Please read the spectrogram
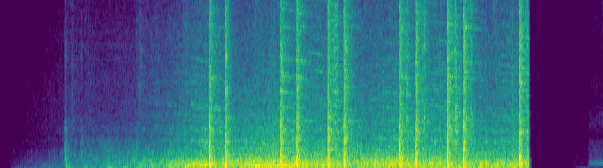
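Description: Train wheels running over rail joints with a steady clickety-clack in close pairs, about one pair every half second, over a rumble. The sound fades in, builds over the first two seconds, then cuts off suddenly.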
